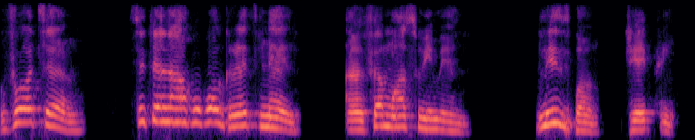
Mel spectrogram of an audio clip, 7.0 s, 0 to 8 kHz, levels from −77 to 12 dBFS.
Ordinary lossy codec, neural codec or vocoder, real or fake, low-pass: none; codec, 24 kHz, 3 kbps, HILCodec; fake; 7.2 kHz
